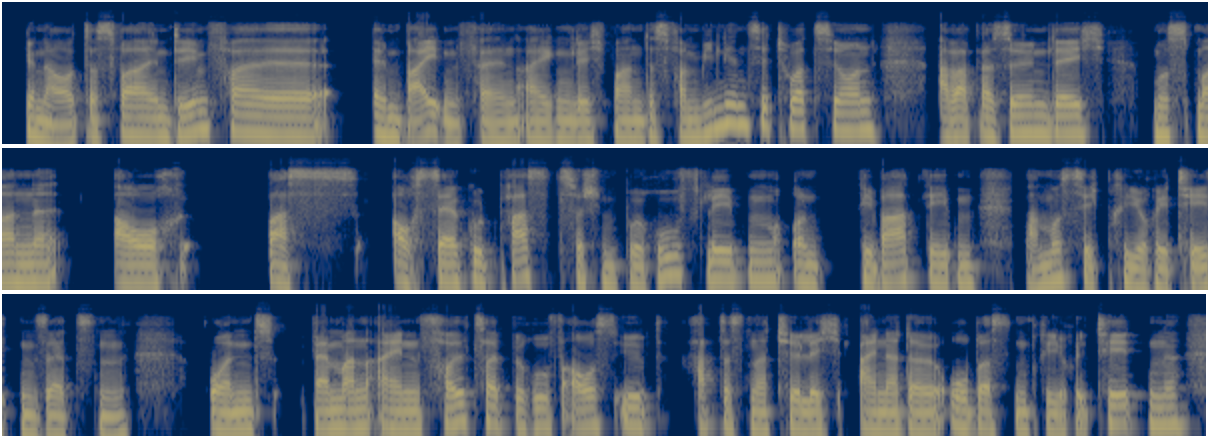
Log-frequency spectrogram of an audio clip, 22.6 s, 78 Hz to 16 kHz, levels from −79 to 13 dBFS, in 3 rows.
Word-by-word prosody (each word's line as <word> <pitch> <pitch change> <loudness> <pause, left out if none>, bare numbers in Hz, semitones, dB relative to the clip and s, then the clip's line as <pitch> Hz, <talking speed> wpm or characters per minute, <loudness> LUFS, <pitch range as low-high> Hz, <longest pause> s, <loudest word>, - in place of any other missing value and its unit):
Genau, 90 -7 +2
das 95 +1 0
war 110 -1 +4
in 105 0 0
dem 120 +6 +2
Fall 110 -4 +2 0.2
in 105 -3 +1
beiden 95 -1 +3
Fällen 90 +1 -1
eigentlich, 95 0 0
waren 95 -1 +1
das 95 0 +1
Familiensituationen. 135 - 0 0.4
Aber 105 0 +4
persönlich 115 +2 +1 0.3
muss 110 +1 +1
man 105 -1 +2 0.3
auch 100 - +2 0.5
was - - +1 0.2
auch - - +1
sehr 105 -1 +3
gut 110 +1 -3
passt 120 +5 -1
zwischen 105 -2 0
Berufsleben 115 +1 -1
und 105 -4 -2 0.2
Privatleben 105 -2 0 0.3
man 85 - 0
muss 115 +3 +1
sich 95 - -1
Prioritäten 90 -1 0
setzen. 85 0 -2 0.5
Und 100 -1 +2 0.2
wenn 105 0 +3
man 110 +1 +3
einen 105 -1 +2
Vollzeitberuf 115 -2 -1
ausübt, 115 +1 -1
hat 110 0 -3
das 105 - -1
natürlich 100 -1 +1
eine 100 -1 +2
der 95 0 +1
obersten 100 -1 0
Prioritäten. 120 +5 -1
105 Hz, 120 wpm, -21 LUFS, 100-115 Hz, 0.5 s, war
